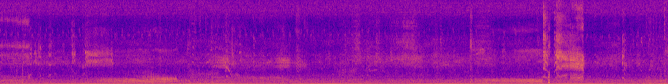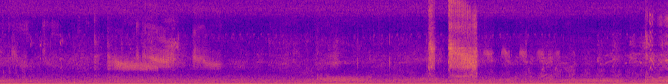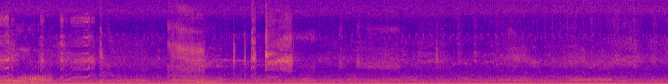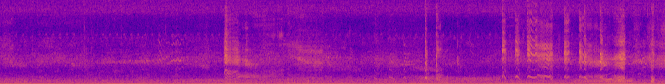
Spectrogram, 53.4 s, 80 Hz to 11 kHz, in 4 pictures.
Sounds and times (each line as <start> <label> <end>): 0.0 calls and bill claps from Laysan Albatross 6.4
0.0 white tern calls 14.0
0.0 calls and flight calls of Bonin Petrel 53.3
0.0 cricket ticking away the seconds 53.3
19.0 white tern calls 39.4
19.2 calls and bill claps from Laysan Albatross 36.2
43.4 white tern calls 53.3
43.5 calls and bill claps from Laysan Albatross 53.3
